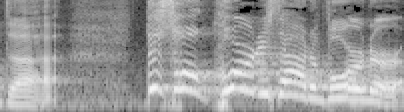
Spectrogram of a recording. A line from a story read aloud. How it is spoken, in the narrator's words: he yelled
